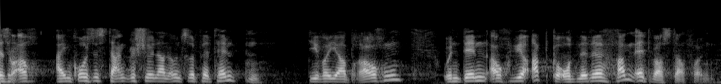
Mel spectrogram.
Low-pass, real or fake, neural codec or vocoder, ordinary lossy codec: 5.4 kHz; fake; codec, 16 kHz in and 24 kHz out, 2.2 kbps, FireRedTTS-2 codec; none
